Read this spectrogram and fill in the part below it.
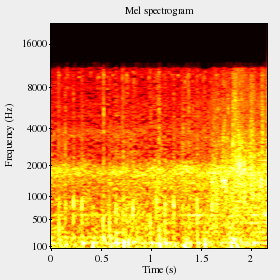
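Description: Horse hooves gallop in a rapid, steady clip-clop rhythm during PS4 gameplay, with a brief whinny and faint game background noise underneath.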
